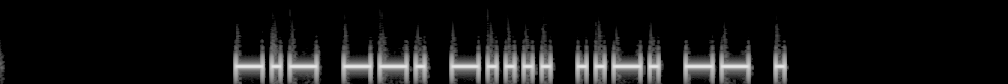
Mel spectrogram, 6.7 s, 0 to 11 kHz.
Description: Morse code, heard as a keyed tone, about 20 wpm, 700 Hz. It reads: KG6FME
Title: Speed Racing - USA 2x3 Call Signs 17wpm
